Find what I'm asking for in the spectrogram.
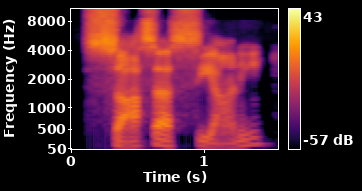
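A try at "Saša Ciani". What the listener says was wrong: Sasha. Sasa? It's Sasha. S. The accent mark on the S makes an H sound.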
